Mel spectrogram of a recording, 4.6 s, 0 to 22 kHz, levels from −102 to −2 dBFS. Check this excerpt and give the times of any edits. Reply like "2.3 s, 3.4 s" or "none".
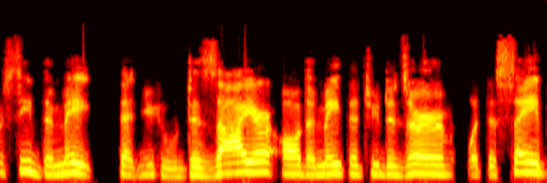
none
